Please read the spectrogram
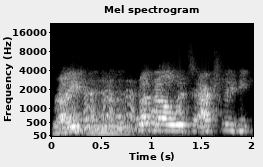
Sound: people laughing

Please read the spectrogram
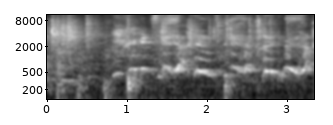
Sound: laughs

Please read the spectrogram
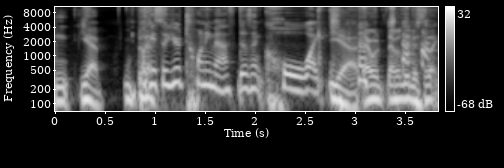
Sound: laughs

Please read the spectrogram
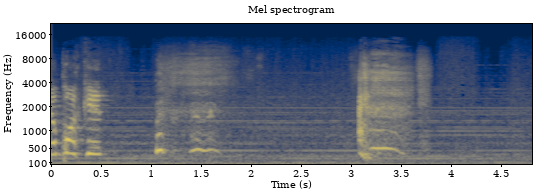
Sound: everyone giggling

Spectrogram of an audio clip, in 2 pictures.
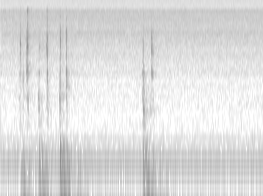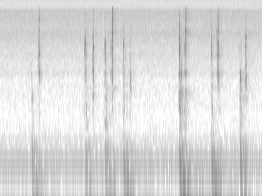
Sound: calculator clattering

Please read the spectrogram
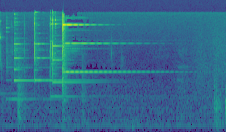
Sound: oven timer goes off

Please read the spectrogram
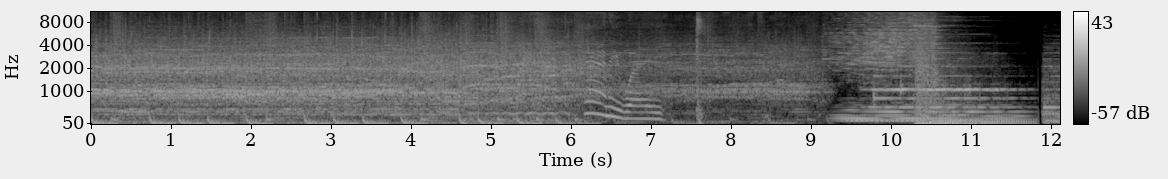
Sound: cheers and applause

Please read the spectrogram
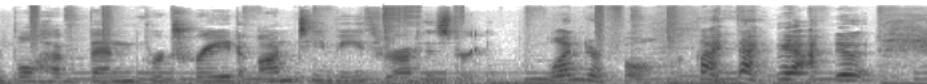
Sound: laughs

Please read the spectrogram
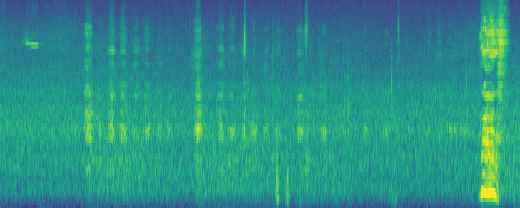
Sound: panting

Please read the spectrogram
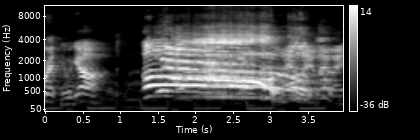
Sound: cheering

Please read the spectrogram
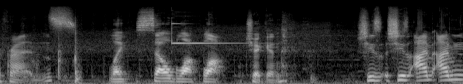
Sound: bell dinging

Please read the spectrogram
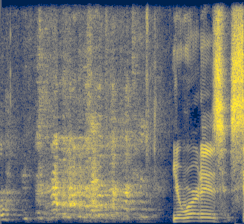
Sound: everyone laughs

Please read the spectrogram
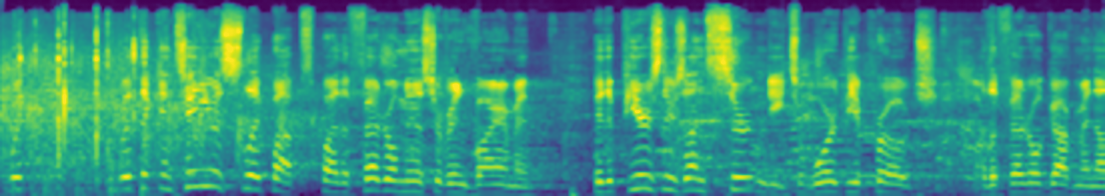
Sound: applause

